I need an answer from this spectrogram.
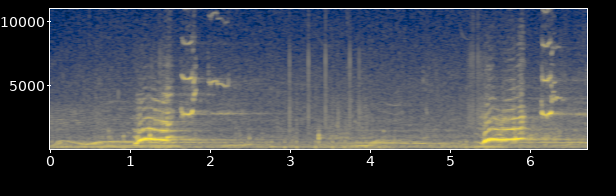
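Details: A male humpback whale off Hawaii, recorded by hydrophone singing near a boat, sings the first theme of his song, repeating a rising, moaning unit rich in overtones about every four seconds.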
